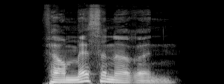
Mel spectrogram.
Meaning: inflection of vermessen: 1. strong genitive masculine/neuter singular comparative degree 2. weak/mixed genitive/dative all-gender singular comparative degree
- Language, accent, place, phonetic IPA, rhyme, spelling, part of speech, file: German, Germany, Berlin, [fɛɐ̯ˈmɛsənəʁən], -ɛsənəʁən, vermesseneren, adjective, De-vermesseneren.ogg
